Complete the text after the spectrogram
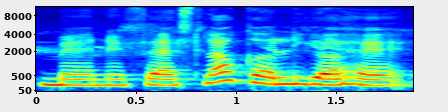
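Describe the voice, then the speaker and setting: A woman's voice: mid-range voice, measured pace, a little mellow, natural voice. A woman playing a stern, stubborn father bird with a firm, commanding manner in a cartoon story. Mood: cold resolve.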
